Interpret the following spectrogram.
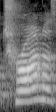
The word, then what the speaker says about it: Toronto: it truly is so toronto's population i'm from ontario toronto that's the proper way to say it by the way toronto's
